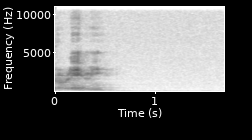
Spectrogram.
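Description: A man speaks briefly into a close microphone.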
